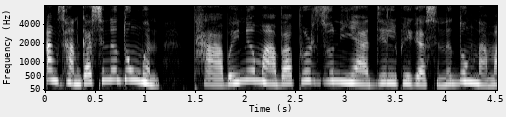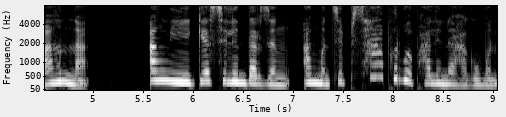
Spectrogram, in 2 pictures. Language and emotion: Bodo, surprised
